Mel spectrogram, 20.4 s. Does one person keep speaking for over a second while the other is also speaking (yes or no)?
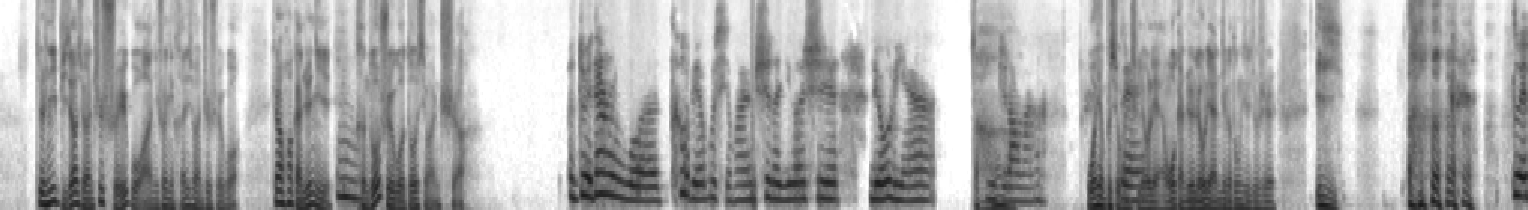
no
